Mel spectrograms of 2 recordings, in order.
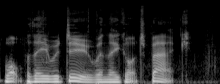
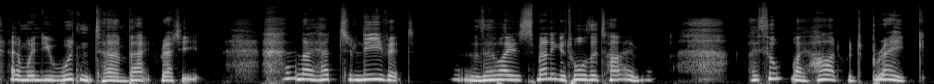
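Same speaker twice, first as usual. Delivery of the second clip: much higher, crying out his loss; sobbing Mole; 10 semitones higher than usual. Acted. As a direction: pour it out through tears. Mole's sobbing confession to Rat.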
